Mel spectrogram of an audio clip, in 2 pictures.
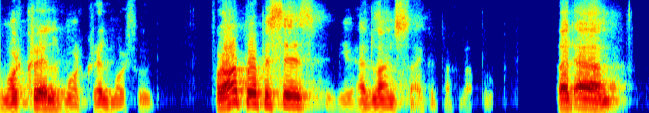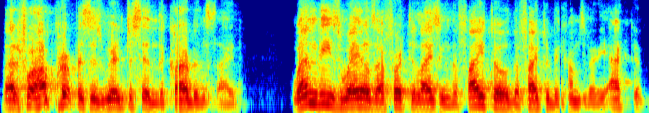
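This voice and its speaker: A man's voice: medium pitch, dark tone, poor audio. A man giving a conversational, playful conference keynote, often correcting himself mid-sentence. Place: conference hall.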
